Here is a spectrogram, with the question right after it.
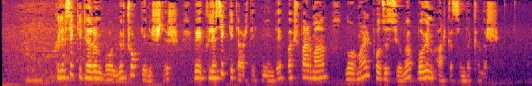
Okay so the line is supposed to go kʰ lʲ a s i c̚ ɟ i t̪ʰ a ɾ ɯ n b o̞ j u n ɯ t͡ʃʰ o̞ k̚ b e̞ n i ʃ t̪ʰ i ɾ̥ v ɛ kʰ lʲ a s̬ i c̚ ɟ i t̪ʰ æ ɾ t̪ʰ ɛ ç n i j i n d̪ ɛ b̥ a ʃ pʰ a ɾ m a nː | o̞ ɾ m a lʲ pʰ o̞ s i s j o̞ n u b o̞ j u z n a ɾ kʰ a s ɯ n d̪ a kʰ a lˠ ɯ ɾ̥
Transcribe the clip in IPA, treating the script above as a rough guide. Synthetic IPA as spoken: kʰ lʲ a s i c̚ ɟ i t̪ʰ a ɾ ɯ n b o̞ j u n u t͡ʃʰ o̞ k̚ ɟ e̞ n i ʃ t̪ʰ i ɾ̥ v ɛ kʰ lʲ a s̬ i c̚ ɟ i t̪ʰ a ɾ t̪ʰ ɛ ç n i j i n d̪ ɛ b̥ a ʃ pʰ a ɾ m a nː | o̞ ɾ m a lʲ pʰ o̞ z i s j o̞ n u b o̞ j u n a ɾ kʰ a s ɯ n d̪ a kʰ a lˠ ɯ ɾ̥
